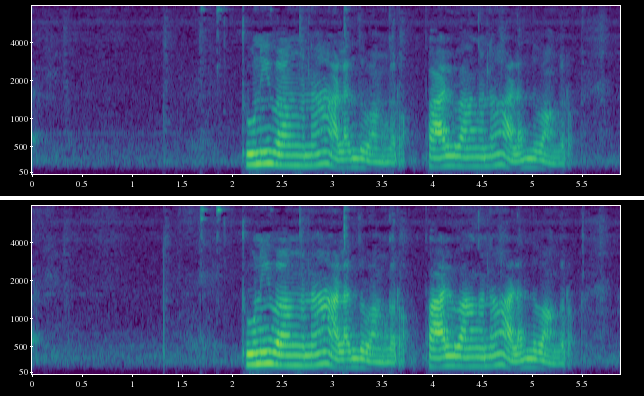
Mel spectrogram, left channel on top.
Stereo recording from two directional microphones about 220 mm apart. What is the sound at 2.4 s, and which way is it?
Speech, 15° left (ahead or behind).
